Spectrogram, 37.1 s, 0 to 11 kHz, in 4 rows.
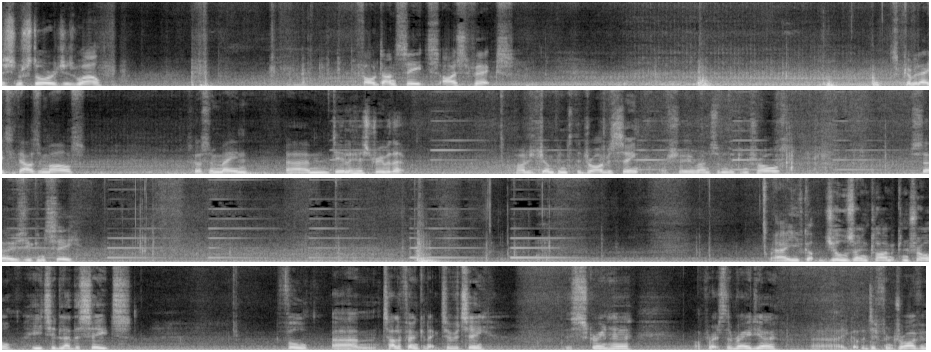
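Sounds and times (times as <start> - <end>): diesel engine idling: 0.0 - 37.0
short thump: 1.1 - 3.2, 6.9 - 7.2, 22.6 - 23.2
car warning chime beeping: 12.5 - 24.5.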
